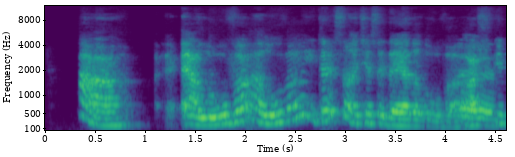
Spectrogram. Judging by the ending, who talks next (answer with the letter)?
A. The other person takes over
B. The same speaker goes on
B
